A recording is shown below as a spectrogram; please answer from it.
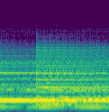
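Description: Playback of an electronic music track from Ableton Live: sustained synthesized tones, with a brighter layer coming in under a second in.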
